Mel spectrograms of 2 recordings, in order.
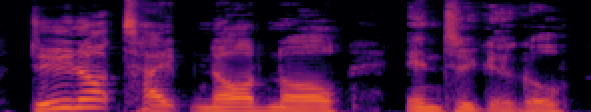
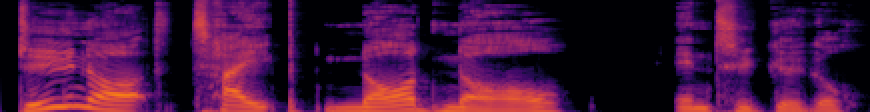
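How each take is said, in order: First: Said in the usual way. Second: Slow, each word of "do not type Nod Nall" weighted; solemn warning. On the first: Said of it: "with your Red Dwarf reference". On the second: Real, not acted. Host warning the audience, slow solemn stress. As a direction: deliver it like a public warning. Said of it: "ladies and gentlemen".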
